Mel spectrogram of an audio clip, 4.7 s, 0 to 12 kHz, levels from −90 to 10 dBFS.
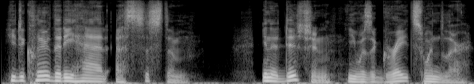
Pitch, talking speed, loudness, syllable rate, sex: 110 Hz, 175 wpm, -17 LUFS, 5.3 syllables/s, male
